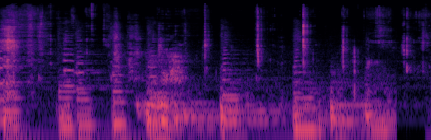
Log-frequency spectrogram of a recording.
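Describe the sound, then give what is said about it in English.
Someone eats leftover fast-food fries mukbang-style, with crunchy, moist chewing and bites in an irregular rhythm, close and alone without talk. “there's so many fries left. My own personal mukbang.”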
